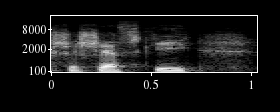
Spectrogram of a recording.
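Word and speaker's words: Krzyzewski: There's a great coach in uh in basketball and US colleges, Mike Shasheesky. Don't try to spell that name uh and think it's going to be Shasheeski because it starts with a K.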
